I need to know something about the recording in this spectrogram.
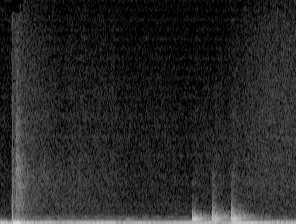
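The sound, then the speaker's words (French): Knocking on a door: one sharp knock, a pause, then three quick knocks in a row, fairly loud over a steady low hum. “On a frappé à la porte.”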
